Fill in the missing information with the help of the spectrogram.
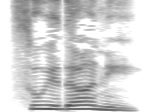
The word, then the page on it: ಸುಯ್ದಾನಿ: suydāni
